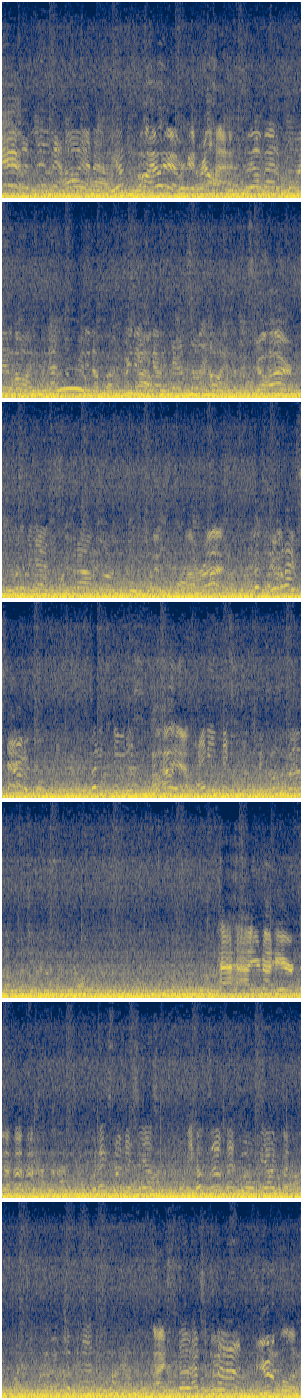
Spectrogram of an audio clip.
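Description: Jump plane's engine and propeller droning steadily inside the cabin during the climb, a constant low hum, with voices talking over it.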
